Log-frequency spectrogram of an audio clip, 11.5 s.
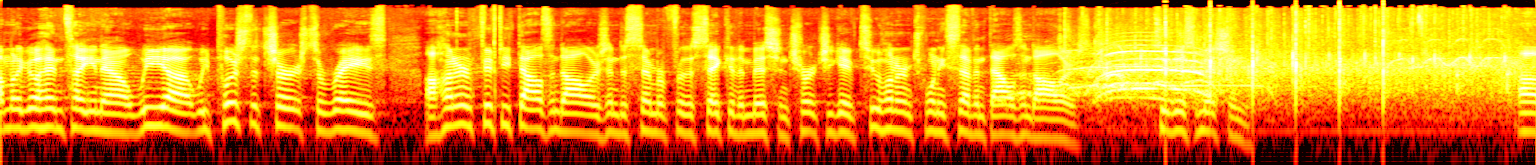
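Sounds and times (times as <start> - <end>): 
speech: 0.0 - 9.6
church congregation clapping: 7.9 - 11.5.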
